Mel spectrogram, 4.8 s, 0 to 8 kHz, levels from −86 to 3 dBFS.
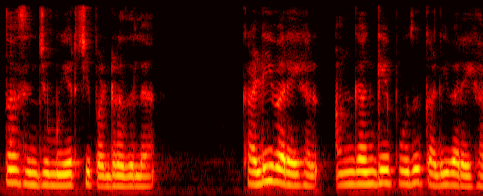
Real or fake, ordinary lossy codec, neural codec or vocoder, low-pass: real; AAC, 48 kbps; none; 7.2 kHz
